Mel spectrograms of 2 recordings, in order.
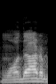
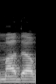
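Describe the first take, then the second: First: It is said 'modar' with an o vowel. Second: It is said 'mada' with no final r. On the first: The speaker calls it wrong. "That becomes ইনকম্প্রিহেন্সেবল" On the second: The speaker calls it right. "মাদা বলতে পারেন"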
